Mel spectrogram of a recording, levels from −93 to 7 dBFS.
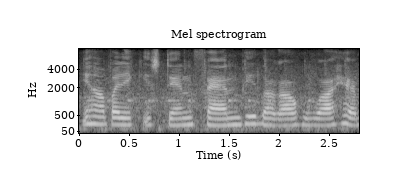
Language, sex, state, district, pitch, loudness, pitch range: Hindi, female, Bihar, Katihar, 200 Hz, -17 LUFS, 195-210 Hz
